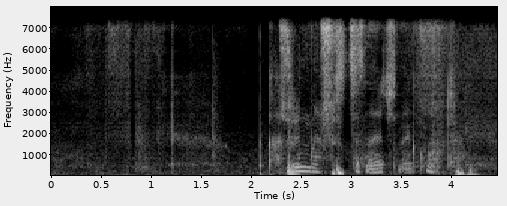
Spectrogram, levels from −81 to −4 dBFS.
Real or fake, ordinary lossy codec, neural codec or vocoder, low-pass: fake; none; codec, 16 kHz, 2 kbps, X-Codec, HuBERT features, trained on general audio; 7.2 kHz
